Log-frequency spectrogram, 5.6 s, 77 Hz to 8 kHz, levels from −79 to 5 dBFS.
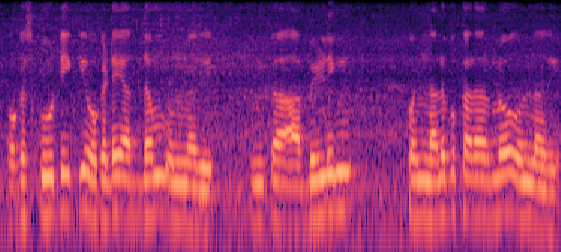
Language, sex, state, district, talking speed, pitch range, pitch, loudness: Telugu, male, Telangana, Mahabubabad, 140 wpm, 135-155 Hz, 145 Hz, -15 LUFS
